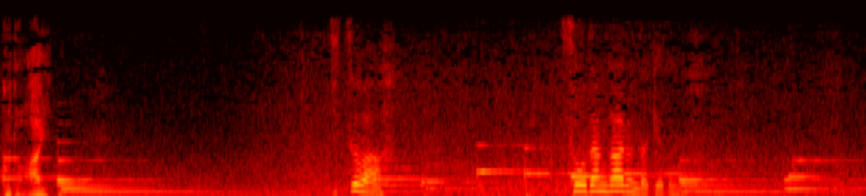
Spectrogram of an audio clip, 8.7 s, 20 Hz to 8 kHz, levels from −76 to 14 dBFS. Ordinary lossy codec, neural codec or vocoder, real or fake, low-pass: none; none; real; 7.2 kHz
